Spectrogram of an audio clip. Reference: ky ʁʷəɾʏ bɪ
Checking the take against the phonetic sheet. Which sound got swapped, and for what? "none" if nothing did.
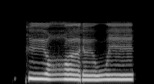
b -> w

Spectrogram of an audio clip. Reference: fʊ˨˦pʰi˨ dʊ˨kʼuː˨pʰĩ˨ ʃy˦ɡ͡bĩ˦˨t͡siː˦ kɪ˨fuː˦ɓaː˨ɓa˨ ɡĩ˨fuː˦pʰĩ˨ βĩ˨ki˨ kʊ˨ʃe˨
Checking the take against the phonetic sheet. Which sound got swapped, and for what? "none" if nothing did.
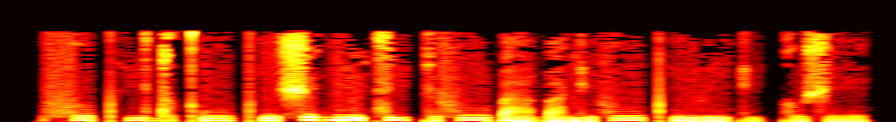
y˦ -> e˦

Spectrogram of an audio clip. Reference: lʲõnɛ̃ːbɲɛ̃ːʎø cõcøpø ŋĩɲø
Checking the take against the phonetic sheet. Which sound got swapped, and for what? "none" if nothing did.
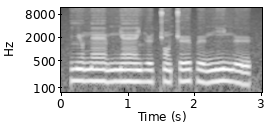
none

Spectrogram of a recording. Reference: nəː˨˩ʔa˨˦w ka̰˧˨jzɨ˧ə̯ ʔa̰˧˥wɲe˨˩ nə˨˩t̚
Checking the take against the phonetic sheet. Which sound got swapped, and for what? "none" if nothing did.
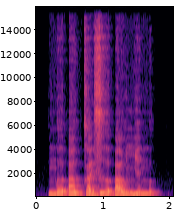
none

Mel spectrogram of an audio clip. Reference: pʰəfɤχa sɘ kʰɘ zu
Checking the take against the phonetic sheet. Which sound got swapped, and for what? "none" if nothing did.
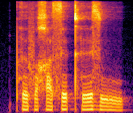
none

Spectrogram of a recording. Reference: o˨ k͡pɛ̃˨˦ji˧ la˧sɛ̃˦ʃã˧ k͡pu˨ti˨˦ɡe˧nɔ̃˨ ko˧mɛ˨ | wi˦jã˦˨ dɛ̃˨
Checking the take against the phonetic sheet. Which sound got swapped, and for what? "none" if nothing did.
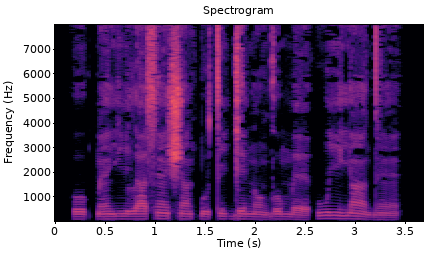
k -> ɡ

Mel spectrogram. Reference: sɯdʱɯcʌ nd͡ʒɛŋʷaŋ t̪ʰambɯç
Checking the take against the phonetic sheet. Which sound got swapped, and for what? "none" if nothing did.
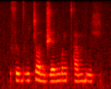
none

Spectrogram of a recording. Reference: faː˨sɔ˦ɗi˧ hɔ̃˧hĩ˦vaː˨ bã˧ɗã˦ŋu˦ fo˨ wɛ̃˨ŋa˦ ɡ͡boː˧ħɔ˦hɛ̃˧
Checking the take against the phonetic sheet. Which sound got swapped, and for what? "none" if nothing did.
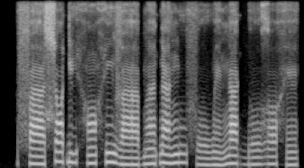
ħ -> ɣ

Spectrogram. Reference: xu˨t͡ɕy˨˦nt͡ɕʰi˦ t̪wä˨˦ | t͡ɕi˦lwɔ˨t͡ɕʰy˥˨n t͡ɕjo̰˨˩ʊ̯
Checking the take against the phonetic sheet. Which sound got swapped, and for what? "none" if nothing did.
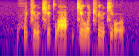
u˨ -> u˨˦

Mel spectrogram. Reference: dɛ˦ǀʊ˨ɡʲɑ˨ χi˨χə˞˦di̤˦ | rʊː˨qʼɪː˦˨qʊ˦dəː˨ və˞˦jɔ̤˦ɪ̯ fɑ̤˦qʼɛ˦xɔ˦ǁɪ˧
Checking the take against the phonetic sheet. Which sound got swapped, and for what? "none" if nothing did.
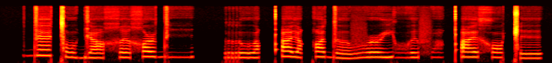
none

